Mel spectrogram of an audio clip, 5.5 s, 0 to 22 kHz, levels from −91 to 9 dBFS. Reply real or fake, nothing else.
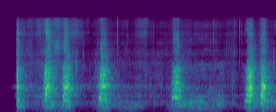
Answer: fake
